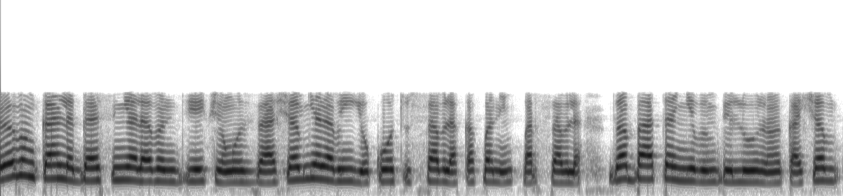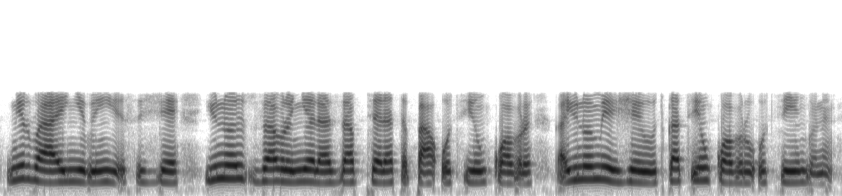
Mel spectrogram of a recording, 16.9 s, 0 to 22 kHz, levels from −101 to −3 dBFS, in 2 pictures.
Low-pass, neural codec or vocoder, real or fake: 3.6 kHz; none; real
